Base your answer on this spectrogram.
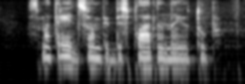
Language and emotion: Russian, neutral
